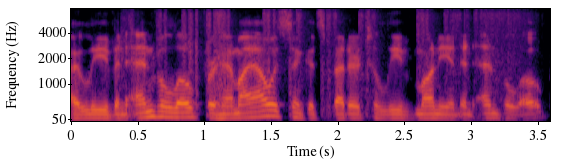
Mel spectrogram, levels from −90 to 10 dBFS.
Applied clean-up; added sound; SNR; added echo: none; Packing tape, duct tape; 19 dB; none.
